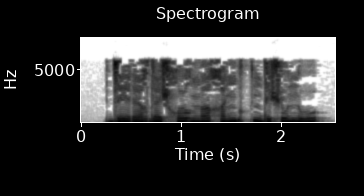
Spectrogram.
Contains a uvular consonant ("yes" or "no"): yes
